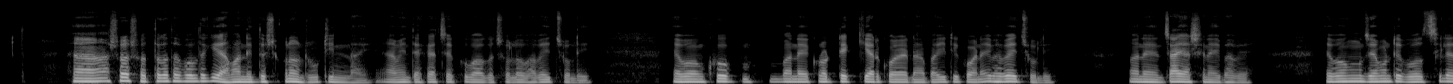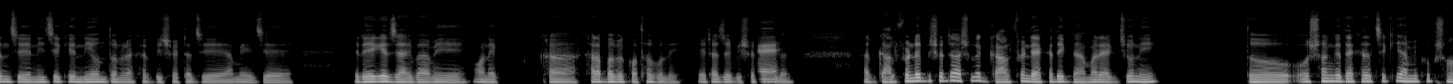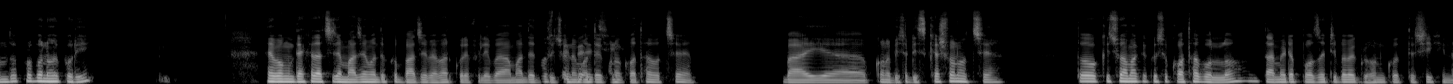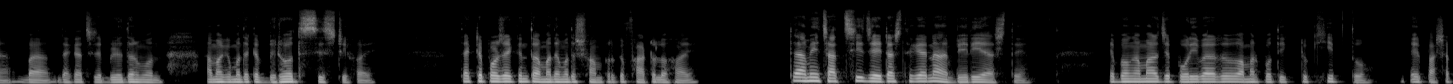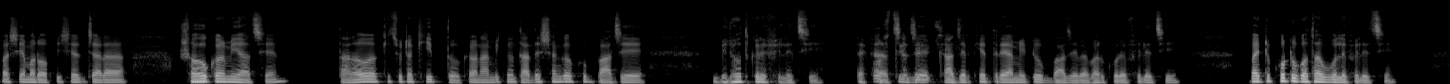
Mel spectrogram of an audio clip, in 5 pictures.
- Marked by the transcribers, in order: tapping; "আসলে" said as "আসয়ে"; other background noise; "বিরোধের" said as "বিরোধার"; "আমাদের" said as "আমাদে"; "এইটা" said as "এইটাশ"; horn; "একটু" said as "এটু"
- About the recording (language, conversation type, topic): Bengali, advice, বিরোধের সময় কীভাবে সম্মান বজায় রেখে সহজভাবে প্রতিক্রিয়া জানাতে পারি?
- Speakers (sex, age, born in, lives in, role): male, 25-29, Bangladesh, Bangladesh, advisor; male, 25-29, Bangladesh, Bangladesh, user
